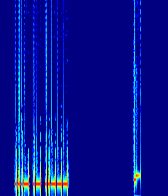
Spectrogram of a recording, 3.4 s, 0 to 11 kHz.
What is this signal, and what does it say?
Morse code, heard as a keyed tone, about 40 wpm, 700 Hz. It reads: VA2
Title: Callsign Prefixes for Top 25 DXCC - Repeated 3x - 40wpm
